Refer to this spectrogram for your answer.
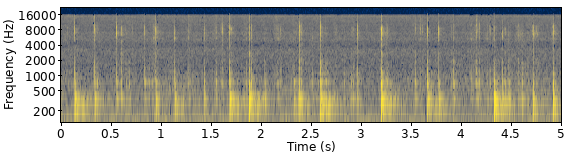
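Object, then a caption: Paperback book with card cover. Fingertips tap the front cover of a blue card-covered paperback book held upright. An irregular run of soft, dull taps sounds with a low-mid body, little brightness and a very quick decay, some landing harder than others over a faint steady hum.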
